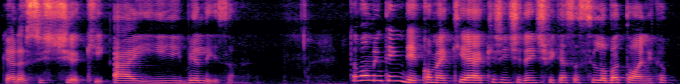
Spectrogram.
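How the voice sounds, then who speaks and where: A woman's voice: on the high side, animated, a little fast, a little mellow. A woman teacher with a Brazilian Portuguese accent explaining a lesson to children, friendly and often checking in with her pupils. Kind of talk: online class explanation to children.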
